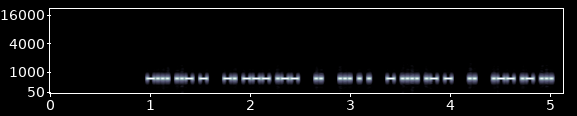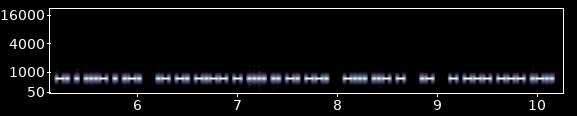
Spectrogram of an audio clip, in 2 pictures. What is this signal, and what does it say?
Morse code, heard as a keyed tone, about 52 wpm, 700 Hz. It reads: BUT NOW I SEE THAT I WAS NEVER ANYTHING BUT A TOOL
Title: Sentences from Top 1000 Words - Review Part 6 - 50wpm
